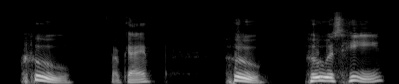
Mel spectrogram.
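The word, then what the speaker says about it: הוא: singular pronoun is who is he notice the pronunciation Hebrew who who okay who who is he and look at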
